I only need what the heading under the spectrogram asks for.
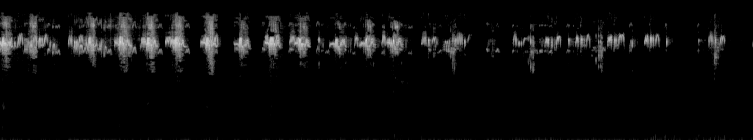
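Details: Sprague's pipit nestlings fed big worms by a parent: a dense run of shrill, very high chirps, about three a second, strongest at the start, then thinning into softer, scattered peeps.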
